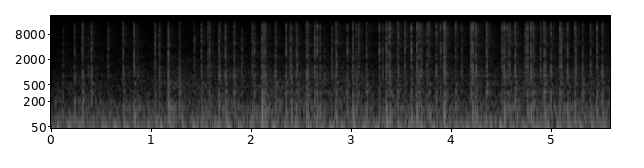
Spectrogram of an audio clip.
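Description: Long painted nails on both hands scratch and rub the surface of an oversized, flat, printed cardboard joker playing card lying on a wooden table. The result is a dense, uneven run of quick scratchy taps and rasping strokes, bright clicks over a low, soft rumble, with each sound dying away almost at once.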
